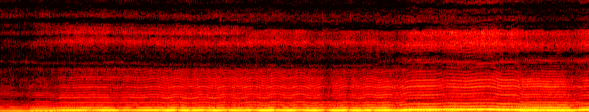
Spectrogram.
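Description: A solo voice humming a slow wordless melody in long held notes with vibrato, stepping up in pitch about three seconds in and falling back near the end.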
